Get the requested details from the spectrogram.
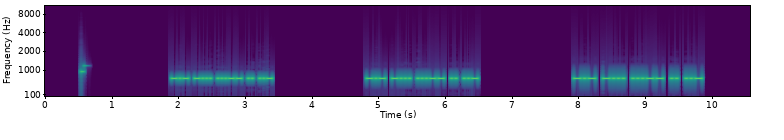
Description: Morse code, heard as a keyed tone, about 36 wpm, 700 Hz. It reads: KB3IU KB3IU KB3IU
